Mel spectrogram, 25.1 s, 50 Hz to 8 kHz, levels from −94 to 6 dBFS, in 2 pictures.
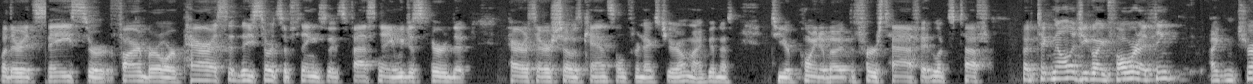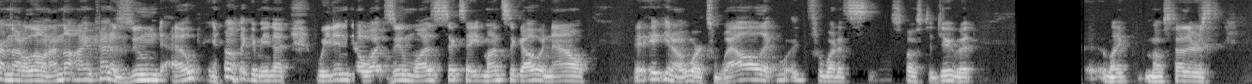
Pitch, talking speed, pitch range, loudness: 130 Hz, 220 wpm, 115-145 Hz, -15 LUFS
